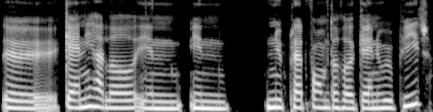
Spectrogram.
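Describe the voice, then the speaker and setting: Female interviewee, twenties, mid-pitched, informal with bits of English slang, recorded dry. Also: fairly even intonation, clean tone, no room sound. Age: 20s. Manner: informal, mixes in English phrases. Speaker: interview guest, master's student. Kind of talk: casual chat.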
